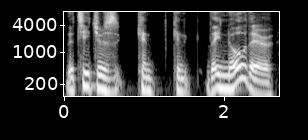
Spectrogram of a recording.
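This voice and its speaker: A man's voice: on the high side, lively intonation, a little slow, mellow, breathy edge, no room sound, clean studio sound. A man talking casually as a panelist in a podcast discussion about his professional field.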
